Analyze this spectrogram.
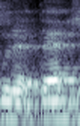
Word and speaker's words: ureter: A pronúncia é essa, ó, não tem nenhum acento, mas ó, ureter no singular, ureteres no plural.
